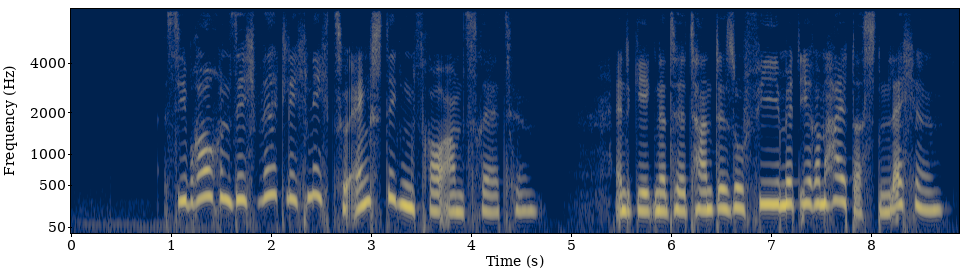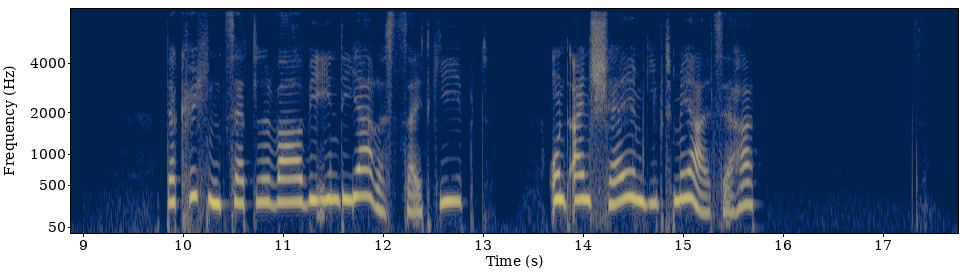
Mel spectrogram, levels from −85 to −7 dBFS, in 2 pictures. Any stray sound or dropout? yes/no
no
